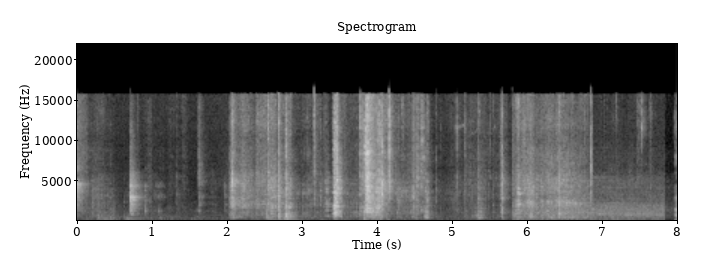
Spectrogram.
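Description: Cardboard box being handled and opened, its flaps and sides rubbing and scraping, with several light knocks as the filament spool inside is moved.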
